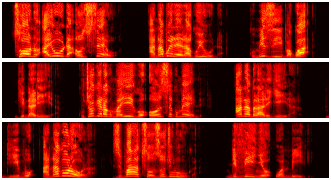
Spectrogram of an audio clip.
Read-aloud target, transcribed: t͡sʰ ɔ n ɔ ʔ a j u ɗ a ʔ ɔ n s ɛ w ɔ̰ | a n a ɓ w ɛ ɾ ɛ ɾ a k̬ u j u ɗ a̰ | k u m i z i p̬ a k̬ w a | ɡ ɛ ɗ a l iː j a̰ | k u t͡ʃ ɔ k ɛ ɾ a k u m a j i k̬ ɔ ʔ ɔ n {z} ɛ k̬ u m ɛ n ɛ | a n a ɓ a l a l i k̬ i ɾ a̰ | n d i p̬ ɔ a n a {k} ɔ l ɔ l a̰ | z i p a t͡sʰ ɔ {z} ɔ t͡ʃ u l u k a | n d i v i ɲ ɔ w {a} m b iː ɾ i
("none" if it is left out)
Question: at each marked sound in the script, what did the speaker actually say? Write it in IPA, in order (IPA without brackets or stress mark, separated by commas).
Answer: s, k, z, a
